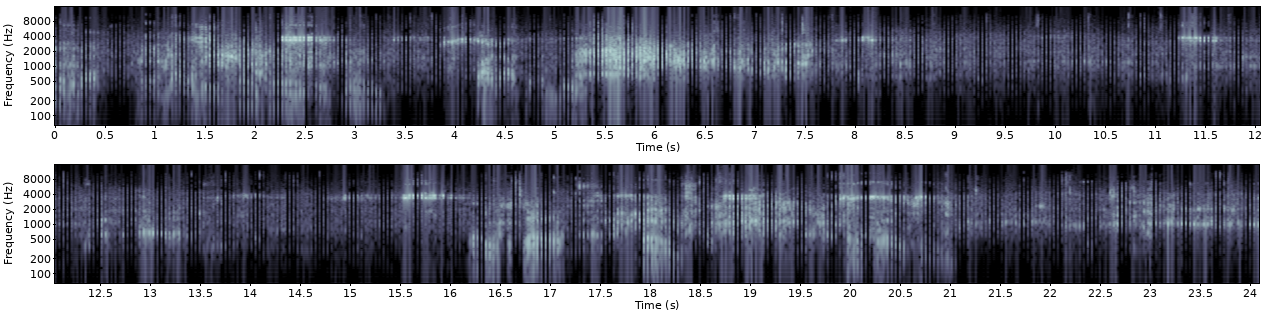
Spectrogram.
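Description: Indoor volleyball play in a large echoing hall: bursts of shouting and cheering from players and spectators, with short high squeaks and sharp hits scattered through. It goes quieter to a low murmur around the middle, then the shouting picks up again near the end.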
